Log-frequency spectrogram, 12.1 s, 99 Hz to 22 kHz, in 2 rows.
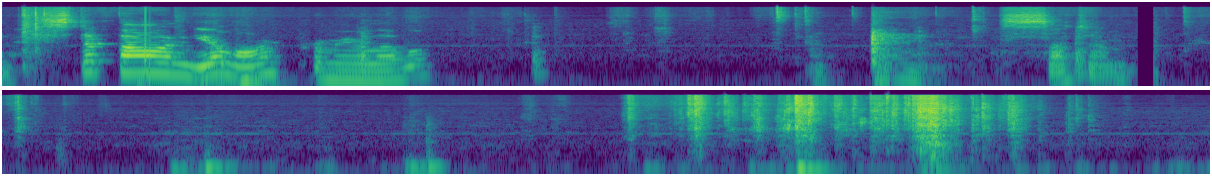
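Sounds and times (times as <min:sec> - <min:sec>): foil wrapper tearing and crinkling: 0:00.0 - 0:00.4, 0:09.2 - 0:11.6.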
